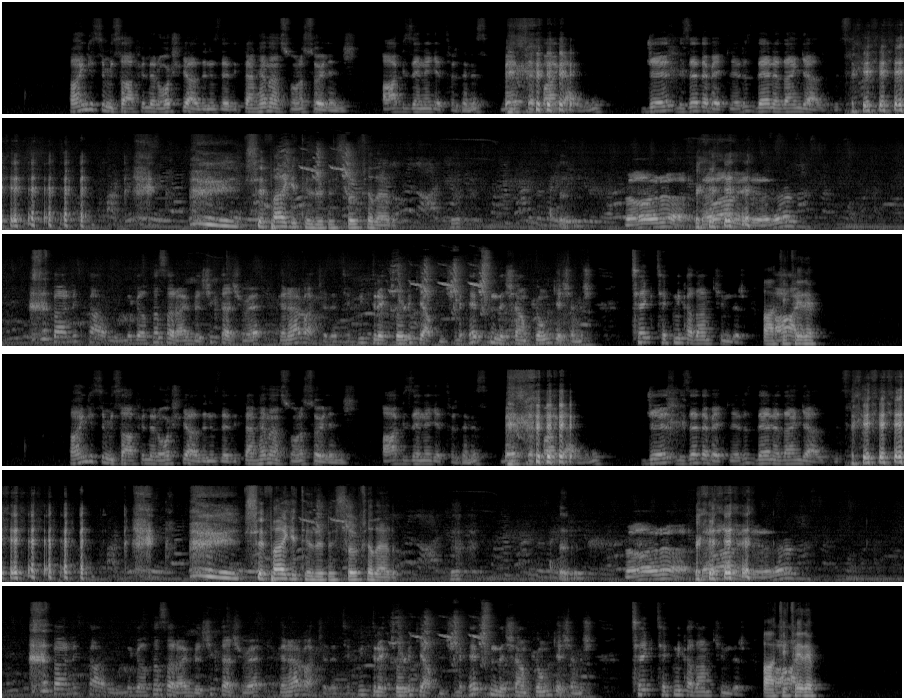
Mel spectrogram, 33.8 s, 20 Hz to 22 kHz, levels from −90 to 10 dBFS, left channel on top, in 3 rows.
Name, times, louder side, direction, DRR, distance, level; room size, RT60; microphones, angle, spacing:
voice 1, 0.8-4.4 4.7-6.0 6.2-7.4 8.1-10.6 19.0-21.4 22.9-29.9 30.4-31.8 32.2-32.5, left 2 dB, 10° left, 1.2 m, -39 dB
voice 2, 6.3-7.0 8.3-8.4 10.6-12.2 12.9-16.2 16.9-17.2 18.2-18.7 19.9-20.6 22.9-23.2 32.1-32.7, right 4 dB, 35° right, 0.7 m, -33 dB
sound 1, 10.5-29.9, left 3 dB, 35° left, 1.2 m, -50 dB
7.4 x 2.9 x 5.7 m
head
